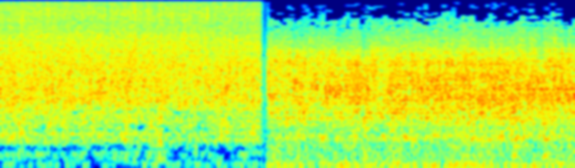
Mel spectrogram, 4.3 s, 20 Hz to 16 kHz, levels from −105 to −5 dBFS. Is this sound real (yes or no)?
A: yes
